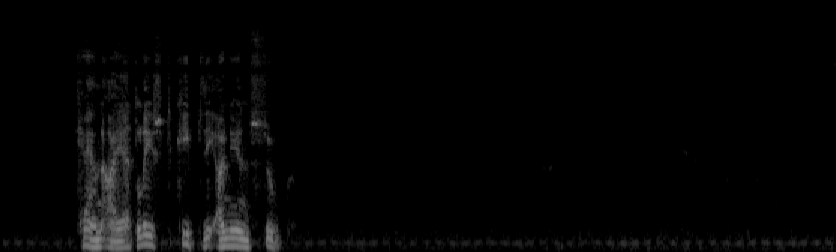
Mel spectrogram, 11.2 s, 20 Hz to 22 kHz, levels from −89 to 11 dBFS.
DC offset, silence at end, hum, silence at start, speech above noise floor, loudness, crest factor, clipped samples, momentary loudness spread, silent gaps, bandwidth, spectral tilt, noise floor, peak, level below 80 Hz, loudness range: under 0.1%; 7.45 s; none; 1 s; 39 dB; -44 LUFS; 22 dB; under 0.1%; 9 LU; none; 13 kHz; -6 dB/octave; -82 dBFS; -28 dBFS; -82 dBFS; 10 LU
